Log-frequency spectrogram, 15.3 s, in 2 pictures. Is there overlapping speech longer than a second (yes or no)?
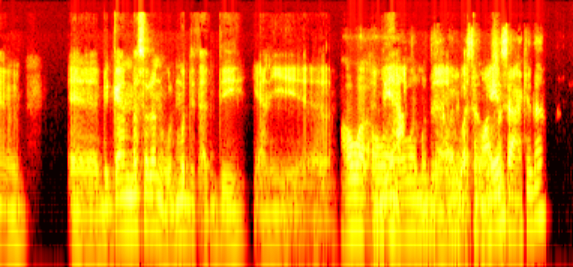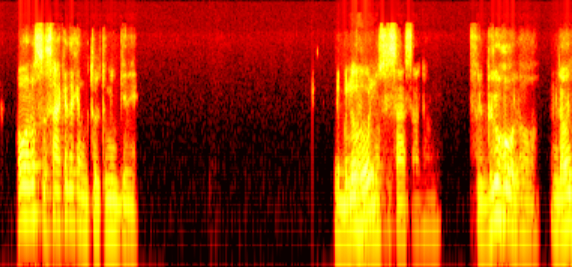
yes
